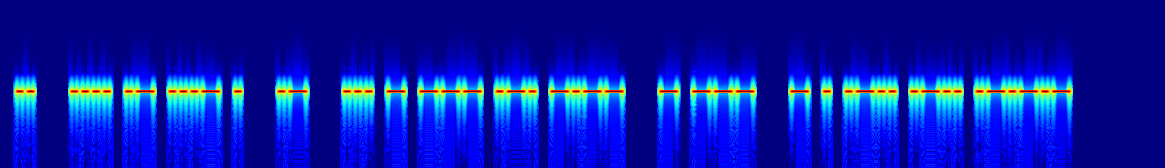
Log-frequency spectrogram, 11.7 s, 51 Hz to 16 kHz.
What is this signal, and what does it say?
Morse code, heard as a keyed tone, about 22 wpm, 700 Hz. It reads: I HAVE A STORY TO TELL.
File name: practice / 22wpm / Sentences with 2-Word Phrases - 22wpm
